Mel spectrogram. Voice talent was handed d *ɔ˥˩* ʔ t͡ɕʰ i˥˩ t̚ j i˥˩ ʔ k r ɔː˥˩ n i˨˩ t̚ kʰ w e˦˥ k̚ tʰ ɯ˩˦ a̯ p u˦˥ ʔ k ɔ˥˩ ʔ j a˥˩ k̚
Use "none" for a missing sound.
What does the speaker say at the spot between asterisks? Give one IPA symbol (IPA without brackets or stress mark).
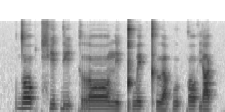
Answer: ɔ˥˩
